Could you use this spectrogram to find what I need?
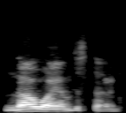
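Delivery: thick put-on Georgian accent. Retelling what a man said to him after a concert, in a thick Georgian accent. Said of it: "he spoke this very thick Georgian accent".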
